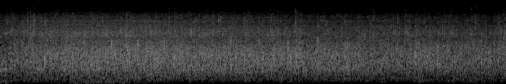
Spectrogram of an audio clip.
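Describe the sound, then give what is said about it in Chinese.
A crowd applauds steadily for about five seconds, many hands clapping in a dense, continuous wash of sound at even loudness, with no one speaking over it. “啊，你鼓掌是这么鼓的？”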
